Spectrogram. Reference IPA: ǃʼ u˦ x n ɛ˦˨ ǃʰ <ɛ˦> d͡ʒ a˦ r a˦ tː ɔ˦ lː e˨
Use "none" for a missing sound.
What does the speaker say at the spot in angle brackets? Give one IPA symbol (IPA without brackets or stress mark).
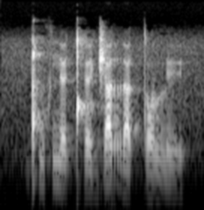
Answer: ɛ˦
